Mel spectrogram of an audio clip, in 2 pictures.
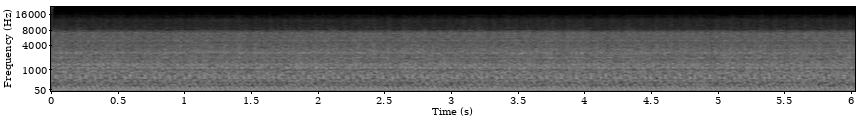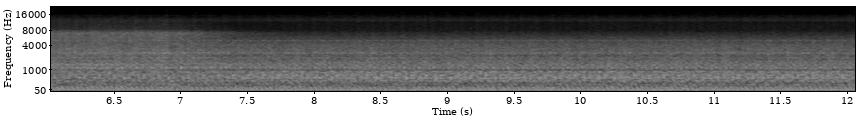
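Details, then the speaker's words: Vintage Oliver tractor engine at warm idle after water pump and hose work, during a combustion-leak block test of the coolant: steady heavy low thrum, no misses, knocks or hunting; runs fine, owner suspects cracked pump housing sucking air. "I got to leave it running so you'll just have to hear them try to listen to me over the sound of an engine a perfectly fine running engine"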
